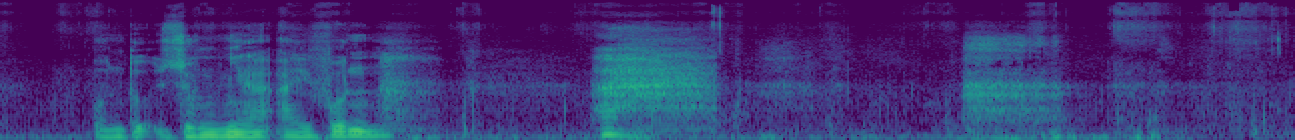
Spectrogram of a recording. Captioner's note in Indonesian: menghela napas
